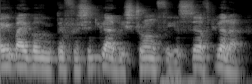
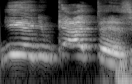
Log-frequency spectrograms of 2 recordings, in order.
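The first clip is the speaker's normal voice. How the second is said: much higher, slow, drawn-out cheer; self hype; 12 semitones higher, 9 dB louder, slower than usual. Retold or imitated. Man cheering himself on in a pep talk, excited. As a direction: pump yourself up, yeah you got this. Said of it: "I get so excited when I motivate myself".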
